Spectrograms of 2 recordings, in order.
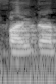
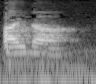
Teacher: In Iranian languages, there is a tendency to replace this f with p.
